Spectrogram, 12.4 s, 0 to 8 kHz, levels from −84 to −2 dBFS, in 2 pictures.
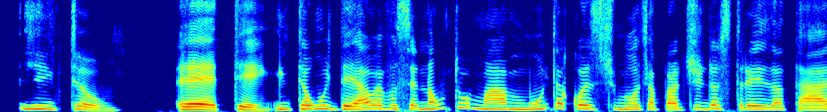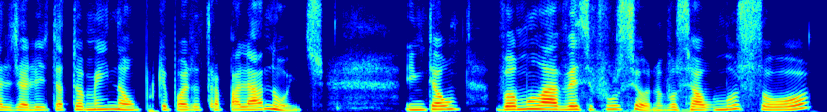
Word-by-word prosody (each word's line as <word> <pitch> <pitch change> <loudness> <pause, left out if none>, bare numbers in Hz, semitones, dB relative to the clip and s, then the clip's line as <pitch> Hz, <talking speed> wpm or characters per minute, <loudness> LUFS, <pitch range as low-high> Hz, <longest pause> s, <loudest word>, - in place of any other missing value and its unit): Então, 225 -9 -3 0.4
é, 200 -3 +8
tem, 180 -6 0
então 235 +3 -1
o 270 - +1
ideal 230 0 +2
é 245 - -1
você 245 +1 -4
não 245 +3 -1
tomar 270 -9 -1
muita 240 +8 -2
coisa 255 -5 -1
de 230 +1 -5
a - - -1
partir 220 +1 -4
das 255 0 -4
15h, 225 -6 -1
ali, 190 +1 -2
ta 200 +1 -4
também 215 +2 -2
não 200 -4 0
porque 220 +3 -7
pode 200 -1 -1
atrapalhar 200 +1 0
à - - +1
noite. 195 -7 -3 0.6
Então, 225 +4 +1 0.3
vamos 220 +6 +4
lá 240 -1 +9
ver 220 0 +2
se 220 - -7
funciona, 220 -8 -3
você 190 +2 -4
almoçou 205 - 0
220 Hz, 165 wpm, -23 LUFS, 200-240 Hz, 0.6 s, lá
